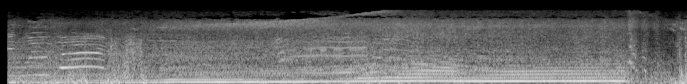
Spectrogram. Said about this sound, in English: Here's a Trump supporter driving past one Biden person on a street corner with a Biden sign with their diesel truck, and it was beautiful.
